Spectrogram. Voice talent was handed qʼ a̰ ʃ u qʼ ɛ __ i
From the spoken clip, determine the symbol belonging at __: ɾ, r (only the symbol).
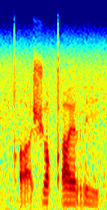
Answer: r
